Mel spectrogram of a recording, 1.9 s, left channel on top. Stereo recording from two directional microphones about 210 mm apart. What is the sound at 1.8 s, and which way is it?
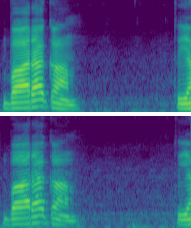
Speech, 55° left (ahead or behind).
